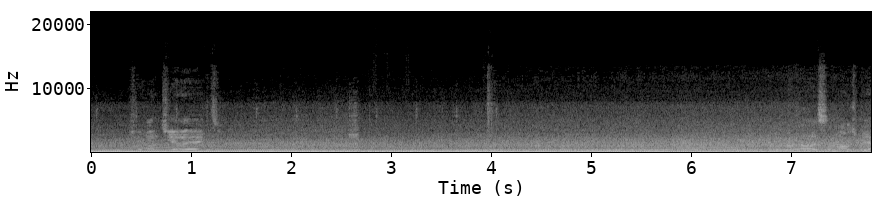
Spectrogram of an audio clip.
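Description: An Audi S3 8V engine accelerates under load with a loud, steady rumbling drone and tonal whine that shifts pitch midway, heard from inside the car as it pulls continuously.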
